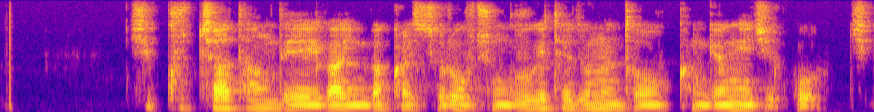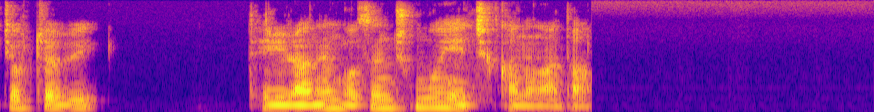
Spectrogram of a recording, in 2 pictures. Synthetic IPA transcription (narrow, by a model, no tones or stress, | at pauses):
ɕʰik̚k͈ut͡ɕʰataŋde̞ːɡaimbakʰaɭs͈uɾok̚t͡ɕuŋɡuɡe̞tʰe̞donɯntʌuk̚k͈waŋɡjʌŋɦe̞d͡ʑiɡ̥ot͡ɕi̥k̚t͡ɕ͈ʌk̚t͡ɕ͈ʌi | twe̞ɾiɾanɯnɡʌsʰɯnt͡ɕuŋbuɲiet͡ɕʰɯ̥k͈ʰanɯŋɦada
